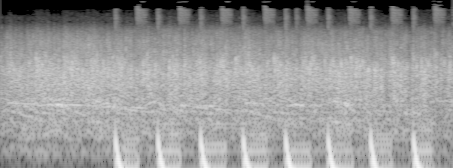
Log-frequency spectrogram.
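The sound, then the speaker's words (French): Dense, steady applause from an audience as boxer Jake LaMotta is introduced, in the film Raging Bull, fills the whole clip, joined after about a second by a regular, deep pounding beat thumping roughly twice per second underneath. “Je vous présente le plus grand challenger pour le titre mondial de Walter, le frappeur du Bronx, le taureau du Bronx, que l'on applaudit bien fort, Jake Lamotta, mesdames et messieurs.”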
